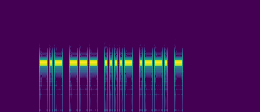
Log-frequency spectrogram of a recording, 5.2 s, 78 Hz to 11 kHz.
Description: Morse code, heard as a keyed tone, about 24 wpm, 700 Hz. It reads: KO4PT
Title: Speed Racing - USA Call Signs 20wpm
